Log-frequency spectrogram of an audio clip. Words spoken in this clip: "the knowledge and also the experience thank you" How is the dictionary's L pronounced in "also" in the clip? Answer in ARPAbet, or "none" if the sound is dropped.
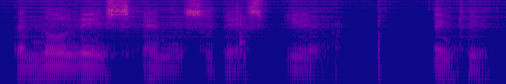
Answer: none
